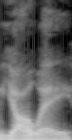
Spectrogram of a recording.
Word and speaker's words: Yahweh: Hebrew word for God when you say yahwe and pronounce it how it's properly pronounced it actually mimics a breath so when you're saying the the name of God Yahweh you're actually mimicking a breath so I I kind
